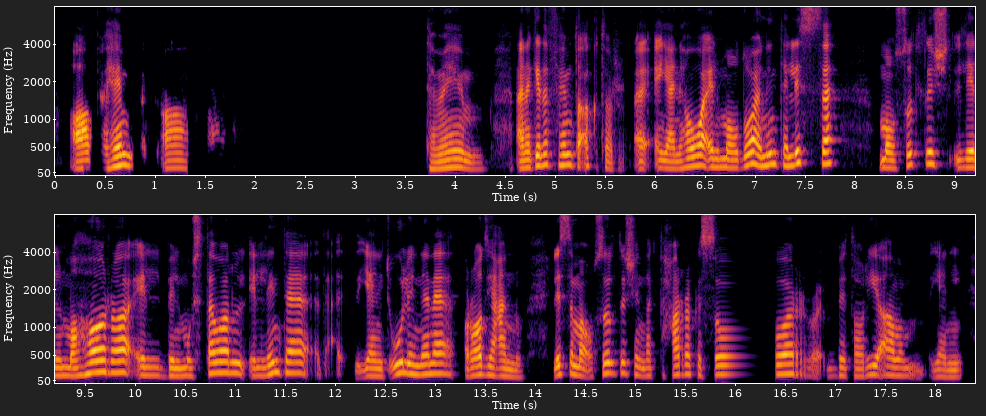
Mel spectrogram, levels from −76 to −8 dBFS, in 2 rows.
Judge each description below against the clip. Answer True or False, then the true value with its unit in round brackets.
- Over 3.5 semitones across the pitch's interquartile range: True (4.8 semitones)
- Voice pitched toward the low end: False (155 Hz)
